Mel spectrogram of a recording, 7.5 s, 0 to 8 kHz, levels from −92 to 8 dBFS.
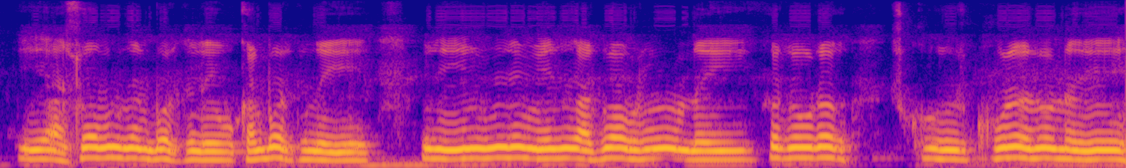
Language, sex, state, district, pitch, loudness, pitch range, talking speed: Telugu, male, Telangana, Nalgonda, 170 Hz, -12 LUFS, 160-180 Hz, 65 wpm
